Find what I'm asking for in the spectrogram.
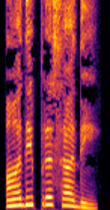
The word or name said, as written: ಆದಿಪ್ರಸಾದಿ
